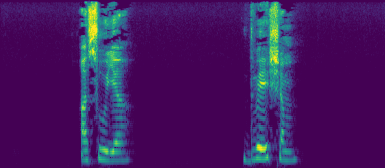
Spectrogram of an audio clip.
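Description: A woman speaks calmly in short phrases, close to a microphone.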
